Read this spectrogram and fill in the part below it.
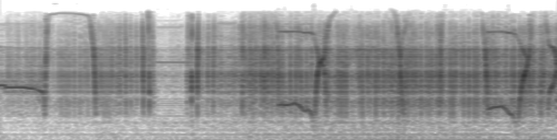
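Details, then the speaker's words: Valve radio tuning stations; static hiss with sharp whistles sliding down in pitch, quite loud: heterodyne whistle. "Heterodyning. Oh, it's better set a bit of drop, quite loud."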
